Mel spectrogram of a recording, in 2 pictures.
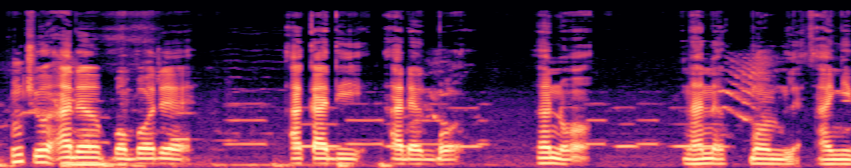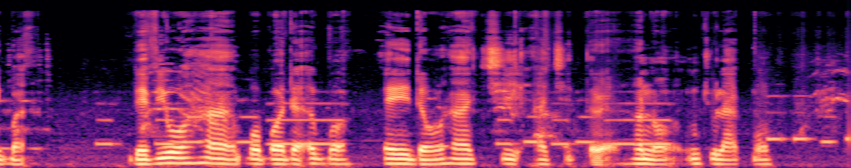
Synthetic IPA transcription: ŋũ˦t͡ʃu˦a˨ɖə˨bɔ˨bɔ˦ɖə˦ | a˨ka˦ɖi˦a˨ɖə˨ɡ͡bɔ˨ | ɦə˦nɔ̰̃˨ | nã˨nɛ̃˨k͡pɔ̃˦mlə̰˨a˨ɲĩ˦ɡ͡ba˨ | ɖə˨vi˦wo˦ɦã˦bɔ˨bɔ˦ɖə˦ʔə˦ɡ͡bɔ˦ | e˦je˦ɖə˨wo˦ɦã˦t͡ɕi˦a˨t͡ɕi˨t̪ɾə̰˨ɦə˦nɔ̃˨ŋũ˦t͡ʃu˦la˦k͡pɔ̃˦m

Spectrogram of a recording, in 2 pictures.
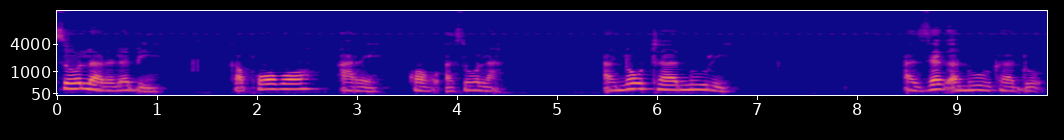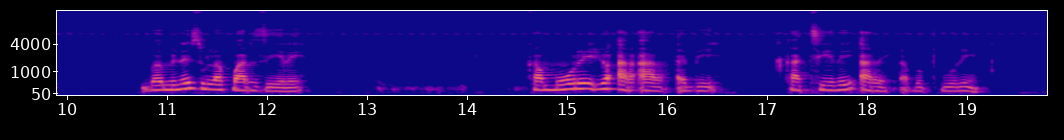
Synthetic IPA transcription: so˦la˨ɾa˨la˦bḭ˨ŋ | ka˨pʰɔ˦bɔ˦ | ʔa˨ɾɪ˨ | kɔ˨ba˨so˦la̰˨ | a̰˨ɲɔ˦ɡtʰaː˦nuː˦ɾi˨ | a˨zɛ˦ka˨nuː˦ɾka˨do˦ | ba˨mi˨ne˦su˦la˦k͡pa˦ɾzɪː˨ɾɪ˦ | ka˨mʊː˦ɾɪ˦jɔ˦ʔa˨ɾɪ˨ʔa˨ɾɪ˨a˨be˨ | ka˨tʰɪː˨ɾɪ˦ʔa˨ɾɪ˨a̰˨ba˨pʰu˨o˨ɾi˦ŋ

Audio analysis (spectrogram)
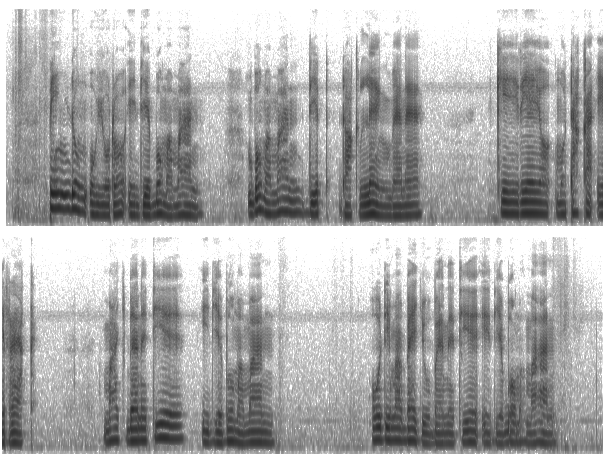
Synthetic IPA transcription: pɪ˦ɲdo˦ŋo˨jʊ˨tɔ˨i˨dje˨bo˦ma˨ma˦n | bo˦ma˨ma˦ndi˦t | dɔ˨kle˦˨ŋbɛ˨ne˦ | kʰɪ˦ɾjɛ˦jɔ˦mo˦ta˦ka˨ʔɪ˨ɾɛ˦k | ma˦t͡ʃbɛ˨nɛ˦tje˦ | i˨dje˨bo˦ma˨ma˦n | ʊ˦di˦ma˦bɛ˦d͡ʒʊ˨bɛ˨ne˨tje˦i˨dje˨bo˦ma˨ma˦n

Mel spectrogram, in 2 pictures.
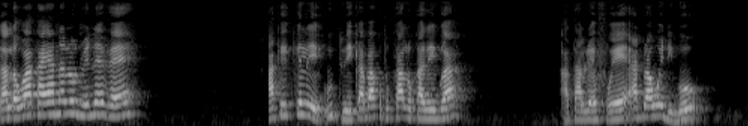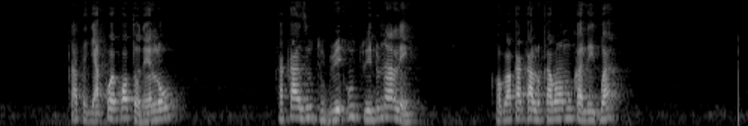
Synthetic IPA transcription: ta˨lɛ˨wa˦ka˦ja˦nã˦lo˦nʊ˨ɛ˨nɛ˦vɛ˦ | a˨kɪ˦kɪ˦le˨ʔu˦t̪u˨e˨ka˦ba˦kʊ˨˦t̪ʊ˦ka˦lʊ˨ka˨le˨˦ɡ͡ba˦ | a̰˨t̪a˨lʊ˨ɛ˨fʊ˨ɛ˦a̰˨dʊ˦a˦wɛ˦di˨ɡo˦ | ka̰˨ta˨d͡ʒa˨kɔ˦ɛ˦kɔ˦tɔ˨nɛ̃˨lʊ˦ | ka˨ka˦zi˦u˦t̪u˨de˦ʔu˦t̪u˨e˨dʊ˦nã˦lɛ˨ | kɔ̰˨ba˦ka˦ka˦lʊ˨ka˦ma˦mʊ˦ka˨le˨ɡ͡ba˦

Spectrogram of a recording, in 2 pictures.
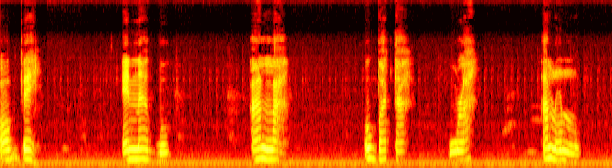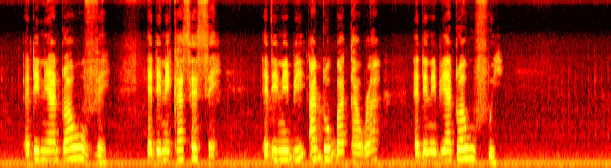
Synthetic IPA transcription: ɔ˦bɛ˦ | ɛ˨nã˦ɡ͡bo˨ | a˦la˦ | wo˦ɡ͡ba˨t̪a˨ | wla˦ | a̰˦lʊ̃˨˦lʊ̃˨ | e˨ɖe˨nẽ˨a˨ɖo˦a˦wo˦vɛ˨ | e˨ɖe˨nẽ˨ka˦sɛ˦sɛ˨ | e˨ɖe˨nẽ˨bi˦ʔa˨do˦ɡ͡ba˨t̪a˨wla˦ | e˨ɖe˨nẽ˨bi˦a˨ɖo˦a˦wu˦fu˨e˨

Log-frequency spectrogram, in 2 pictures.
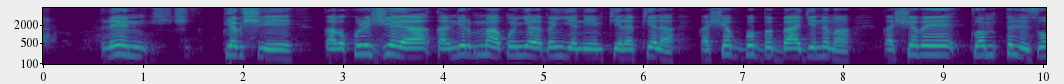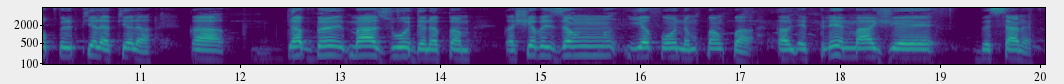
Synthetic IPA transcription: pɨ˨le˦˨n | k͡pɛ˦bʃeː˨ | ka˨bɛ˨kʊ˦lʒi˦ɛ˦ja˦ka˨nɨ˦ɾɨ˦ba˦maː˦˨kʊ˦ɲɛ˦la˨bɨ˦njɛ˨nɨː˦˨m˦pi˦ɛ˦la˨pi˦ɛ˦la˨ | ka˨ʃɛ˦b̚ɡ͡bʊ˦bːɨ˦baː˦ɡi˦nɨ˦ma˨ | ka˨ʃɛ˦bɨ˦to˦mpɨ˦lːɨ˨zʊ˦ʔʊ˦pɨ˦lpi˦ɛ˦la˨pi˦ɛ˦la˨ | ka˨ | da˦bːɨ˦maː˦˨zo˦o˦dɨ˨nɨ˨pa˦m | ka˨ʃɛ˦bɨ˦za˦ŋjɛ˦fo˦nɨ˨mk͡pa˦ŋk͡pa˨ | ka˨pɨ˨le˦˨nmaː˦ʒɛ˦ | bɨ˨sa˦nɨ̰˨

